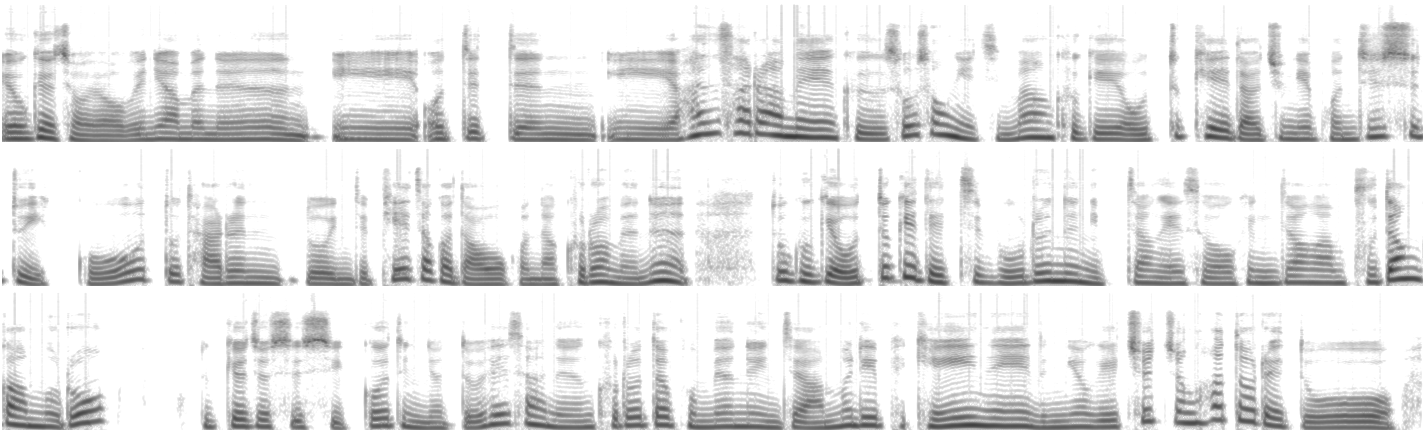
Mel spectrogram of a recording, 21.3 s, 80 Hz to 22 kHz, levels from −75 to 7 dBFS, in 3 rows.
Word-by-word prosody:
여겨져요. 175 Hz, -7 st, +2 dB
왜냐면은 160 Hz, -1 st, -2 dB
이 160 Hz, -2 st, -3 dB
어쨌든 160 Hz, -4 st, -3 dB
이 160 Hz, -1 st, -5 dB
1 280 Hz, -, +2 dB
사람의 265 Hz, -11 st, +5 dB
그 165 Hz, -4 st, -2 dB
소송이지만 220 Hz, -, +2 dB
그게 170 Hz, -4 st, -2 dB
어떻게 220 Hz, -, 0 dB
나중에 165 Hz, +1 st, -1 dB
번질 165 Hz, +9 st, -2 dB
수도 245 Hz, -5 st, +1 dB
있고 160 Hz, -, -2 dB
또 215 Hz, -, -2 dB
다른 165 Hz, -2 st, -3 dB
또 155 Hz, -1 st, -1 dB
인제 145 Hz, +1 st, -4 dB
피해자가 270 Hz, -, 0 dB
나오거나 145 Hz, -1 st, -2 dB
그러면은 195 Hz, -, +2 dB, 0.4 s
또 250 Hz, -3 st, +1 dB
그게 215 Hz, -3 st, +2 dB
어떻게 310 Hz, -, +2 dB
될지 205 Hz, -2 st, 0 dB
모르는 195 Hz, +4 st, +3 dB
입장에서 165 Hz, 0 st, -4 dB
굉장한 180 Hz, 0 st, -3 dB
부담감으로 255 Hz, -, +3 dB, 0.4 s
느껴졌을 185 Hz, -2 st, -1 dB
수 160 Hz, -2 st, +3 dB
있거든요 180 Hz, -4 st, -3 dB
또 155 Hz, +2 st, -3 dB
회사는. 220 Hz, -10 st, 0 dB
그러다 225 Hz, +4 st, -1 dB
보면은 185 Hz, -2 st, -2 dB
인제 165 Hz, 0 st, -3 dB
아무리 195 Hz, +9 st, +1 dB
배 200 Hz, -1 st, -12 dB
개인의 205 Hz, 0 st, +4 dB
능력이 175 Hz, +2 st, -2 dB
출중하더라도 230 Hz, -, 0 dB
180 Hz, 320 characters per minute, -25 LUFS, 160-220 Hz, 0.4 s, 사람의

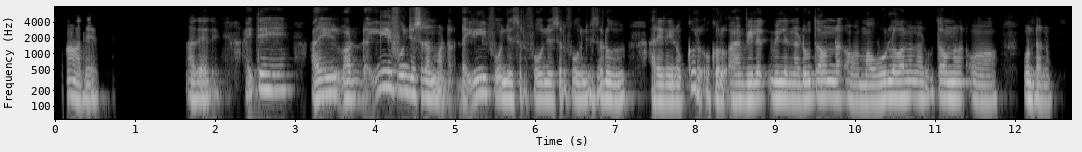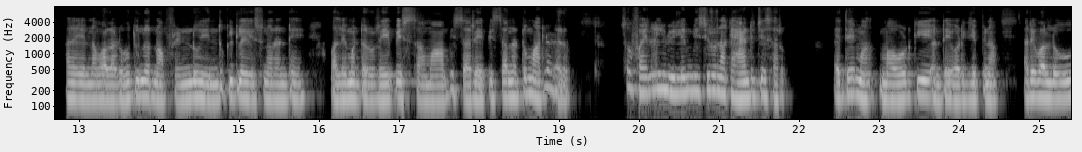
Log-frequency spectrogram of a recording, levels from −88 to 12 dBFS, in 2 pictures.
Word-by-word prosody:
ఆ! 165 Hz, -, 0 dB
అదే. 135 Hz, +1 st, -3 dB, 1.2 s
అదే 70 Hz, +1 st, +1 dB
అదే. -, -, -9 dB, 0.4 s
అయితే, 95 Hz, -, 0 dB, 0.6 s
అరేయ్ 165 Hz, +3 st, +3 dB, 0.2 s
వాడు 150 Hz, 0 st, 0 dB
డైలీ 230 Hz, +10 st, -1 dB
ఫోన్ 195 Hz, -1 st, +2 dB
చేస్తాడనమాట. 160 Hz, -4 st, +1 dB, 0.2 s
డైలీ 170 Hz, +4 st, +1 dB
ఫోన్ -, -, +2 dB
చేస్తడు, 140 Hz, +4 st, -1 dB
ఫోన్ 140 Hz, -, 0 dB
చేస్తడు, 140 Hz, -, -3 dB
ఫోన్ 140 Hz, 0 st, +1 dB
చేస్తడు. 145 Hz, -2 st, +2 dB, 0.5 s
అరెరేయ్ 130 Hz, -1 st, +1 dB
నేనొక్కరు 130 Hz, -, 0 dB
ఒకరు 145 Hz, -, 0 dB
ఐమ్ 135 Hz, 0 st, 0 dB
వీళ్ళక్ 140 Hz, 0 st, +2 dB
వీళ్ళనడుగుతా 140 Hz, 0 st, +3 dB
ఉన్నా, 150 Hz, 0 st, +3 dB
ఆహ్, 130 Hz, -2 st, -2 dB
మా 130 Hz, -, 0 dB
ఊళ్ళో 145 Hz, +1 st, +5 dB
వాళ్ళనడుగుతా 150 Hz, +2 st, -1 dB
ఉన్నా 145 Hz, 0 st, +5 dB, 0.2 s
వ -, -, -2 dB, 0.7 s
ఉంటాను. 130 Hz, -2 st, -1 dB, 0.4 s
అరేయ్ 140 Hz, -1 st, +2 dB
అన్నా 135 Hz, 0 st, 0 dB
వాళ్ళడుగుతున్నరు, 145 Hz, +3 st, +1 dB
నా -, -, 0 dB
ఫ్రెండు 135 Hz, +2 st, +2 dB, 0.2 s
ఎందుకిట్లా 140 Hz, +3 st, +1 dB
చేస్తున్నరంటే, 135 Hz, 0 st, -2 dB, 0.5 s
వాళ్ళేమంటారు 135 Hz, -1 st, +2 dB
"రేపిస్తా, 140 Hz, +2 st, -1 dB
మాపిస్తా, 130 Hz, +2 st, -3 dB
రేపిస్తా" 145 Hz, +1 st, -4 dB
అన్నట్టు 150 Hz, +3 st, +1 dB
మాట్లాడారు. 185 Hz, +7 st, -3 dB, 0.7 s
సో, 240 Hz, -, -8 dB
ఫైనల్లీ 190 Hz, +3 st, +1 dB
వీళ్ళేం 180 Hz, +1 st, +3 dB
చేసిర్రు, 190 Hz, +1 st, -1 dB
నాకు 165 Hz, -1 st, -3 dB
హ్యాండిచ్చేశారు. 150 Hz, 0 st, 0 dB, 0.7 s
అయితే, 155 Hz, +3 st, -1 dB
మా 140 Hz, -, +3 dB, 0.3 s
మా 135 Hz, -, +1 dB
వోడికి 140 Hz, +3 st, +2 dB, 0.2 s
అంటే, 130 Hz, -, -2 dB
వాడికి 130 Hz, +1 st, -1 dB
చెప్పిన. 135 Hz, -1 st, -1 dB, 0.4 s
అరే 150 Hz, +2 st, +3 dB
వాళ్ళూ 140 Hz, -1 st, +4 dB
145 Hz, 140 wpm, -23 LUFS, 135-155 Hz, 1.2 s, ఊళ్ళో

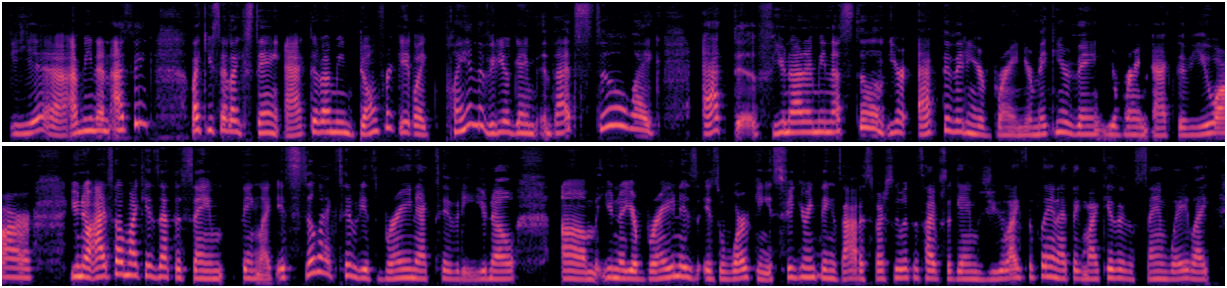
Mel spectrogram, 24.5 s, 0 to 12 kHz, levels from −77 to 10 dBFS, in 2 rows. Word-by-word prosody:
Yeah. 210 Hz, -, 0 dB
I 220 Hz, -, +6 dB
mean, 285 Hz, +4 st, +2 dB
and 275 Hz, -, +2 dB
I -, -, +6 dB
think, 450 Hz, +8 st, -3 dB, 0.4 s
like 295 Hz, +1 st, +5 dB
you 300 Hz, -, +1 dB
said, 295 Hz, 0 st, +1 dB
like, 265 Hz, -4 st, +1 dB
staying 235 Hz, -1 st, -1 dB
active, 195 Hz, +10 st, 0 dB
I 255 Hz, 0 st, +5 dB
mean, 240 Hz, -5 st, +1 dB
don't 210 Hz, +7 st, +1 dB
forget, 315 Hz, -8 st, -3 dB
like, 195 Hz, -3 st, +1 dB
playing 305 Hz, +12 st, 0 dB
the 415 Hz, -, 0 dB
video 235 Hz, +3 st, 0 dB
game, 220 Hz, -2 st, 0 dB
that's 230 Hz, +1 st, -2 dB
still, 395 Hz, +3 st, 0 dB
like, 330 Hz, -2 st, -1 dB, 0.4 s
active. 460 Hz, +13 st, -1 dB
You 230 Hz, +3 st, +1 dB
know 245 Hz, -, +4 dB
what 245 Hz, 0 st, +5 dB
I 250 Hz, -, +1 dB
mean? 250 Hz, 0 st, +2 dB
That's 265 Hz, +2 st, -1 dB
still 180 Hz, -1 st, 0 dB
you're 235 Hz, +2 st, -1 dB
activating 250 Hz, +3 st, -1 dB
your 195 Hz, -2 st, 0 dB
brain; 90 Hz, -, -5 dB
you're 95 Hz, -, -4 dB
making 200 Hz, +7 st, -3 dB
your 245 Hz, -2 st, 0 dB
vein 200 Hz, -1 st, -2 dB
your 200 Hz, -1 st, -2 dB
brain 190 Hz, 0 st, -2 dB
active. 175 Hz, +1 st, -3 dB
You 195 Hz, +5 st, 0 dB
are 110 Hz, -2 st, +4 dB, 0.4 s
you 245 Hz, 0 st, +5 dB
know, 230 Hz, -2 st, +9 dB
I 230 Hz, +2 st, +8 dB
tell 295 Hz, +5 st, +4 dB
my 275 Hz, -1 st, +5 dB
kids 255 Hz, -3 st, -2 dB
that 235 Hz, -1 st, +2 dB
the 210 Hz, -, +2 dB
same 195 Hz, -2 st, -1 dB, 0.2 s
thing, 200 Hz, -2 st, -1 dB
like, -, -, -3 dB
"It's 215 Hz, +1 st, 0 dB
still 310 Hz, +9 st, 0 dB
activity; 265 Hz, -9 st, -1 dB
it's 200 Hz, 0 st, -3 dB
brain 195 Hz, +4 st, +1 dB
activity, 185 Hz, -1 st, -4 dB
you 185 Hz, +1 st, -4 dB
know?" 185 Hz, -1 st, 0 dB, 0.5 s
Um, 180 Hz, -2 st, +2 dB
you 215 Hz, +1 st, -1 dB
know, 205 Hz, -2 st, +3 dB
your 190 Hz, -1 st, +5 dB
brain 185 Hz, +7 st, +2 dB
is 225 Hz, -3 st, +1 dB
is 190 Hz, -1 st, -2 dB
working; 190 Hz, 0 st, 0 dB
it's 165 Hz, -, -7 dB
figuring 225 Hz, 0 st, 0 dB
things 200 Hz, -5 st, -2 dB
out, 180 Hz, -, +1 dB
especially 190 Hz, +2 st, -3 dB
with 210 Hz, 0 st, 0 dB
the 210 Hz, -, -7 dB
types 190 Hz, -2 st, 0 dB
of 185 Hz, -, -4 dB
games 180 Hz, -2 st, -4 dB
you 180 Hz, +2 st, -1 dB
like 215 Hz, +1 st, 0 dB
to 235 Hz, -, -4 dB
play, 240 Hz, +2 st, -1 dB
and 230 Hz, -, +2 dB
I 195 Hz, -, 0 dB
think 190 Hz, 0 st, -4 dB
my 185 Hz, 0 st, 0 dB
kids 205 Hz, +1 st, 0 dB
are 200 Hz, -, -2 dB
the 180 Hz, -, -9 dB
same 180 Hz, +1 st, -6 dB
way. 180 Hz, +2 st, -2 dB
Like, 175 Hz, -2 st, -3 dB
210 Hz, 235 wpm, -23 LUFS, 185-250 Hz, 0.5 s, know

